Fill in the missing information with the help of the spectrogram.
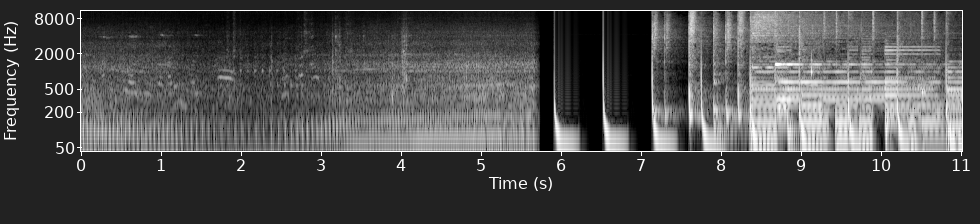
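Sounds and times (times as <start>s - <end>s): motorcycle engine riding: 0.0s - 5.8s
deep electronic drum hit: 8.4s - 11.0s.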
